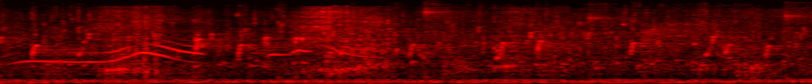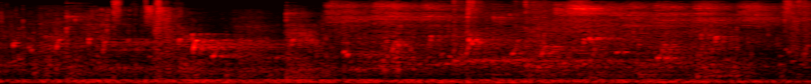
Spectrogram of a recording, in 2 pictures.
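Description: Short chirps and blips of game sound effects ring out.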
